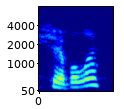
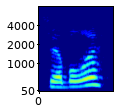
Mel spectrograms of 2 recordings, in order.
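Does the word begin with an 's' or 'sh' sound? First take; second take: sh; s. First: The word begins with an sh sound. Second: The word begins with an s sound. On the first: The speaker is not from the enemy group. The speaker calls it right. "Just say Shibboleth" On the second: The speaker belongs to the enemy group. The speaker calls it wrong. "you guys can't pronounce the word correctly"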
